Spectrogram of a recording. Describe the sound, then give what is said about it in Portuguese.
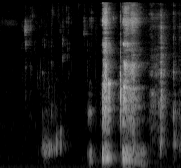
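Someone takes a sip of water, with a few quick wet gulps and swallows followed by a short breathy exhale, no talking. “Então, já, vou ter que beber um gol de água que a minha voz já está a ficar mais para rouca.”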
